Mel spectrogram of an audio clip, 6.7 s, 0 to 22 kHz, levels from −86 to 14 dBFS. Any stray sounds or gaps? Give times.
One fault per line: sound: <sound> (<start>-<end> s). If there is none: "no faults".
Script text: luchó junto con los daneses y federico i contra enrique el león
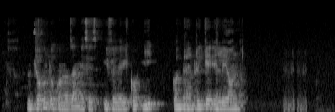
sound: laugh (5.7-6.1 s)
